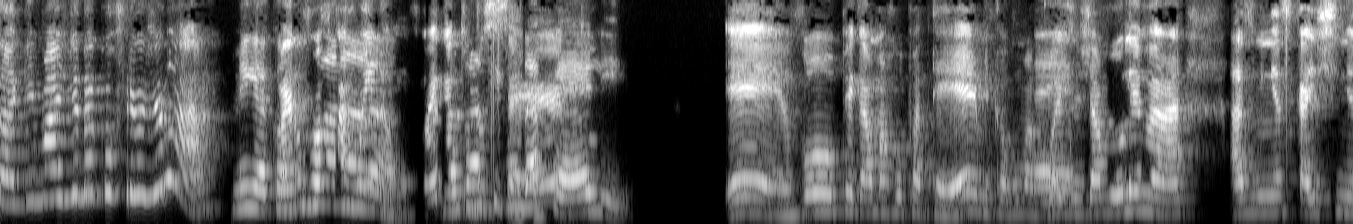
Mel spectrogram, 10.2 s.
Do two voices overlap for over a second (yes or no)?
yes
